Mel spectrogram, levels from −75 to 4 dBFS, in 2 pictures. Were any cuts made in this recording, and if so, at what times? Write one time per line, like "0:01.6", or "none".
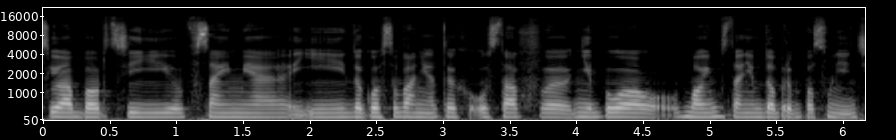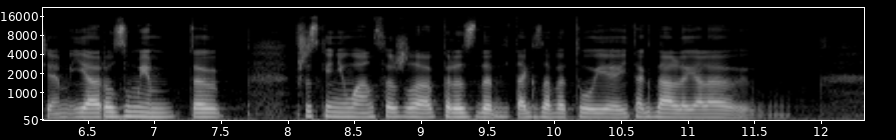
none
